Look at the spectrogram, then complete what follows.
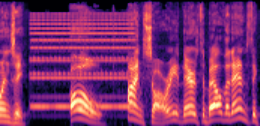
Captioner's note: bell dings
